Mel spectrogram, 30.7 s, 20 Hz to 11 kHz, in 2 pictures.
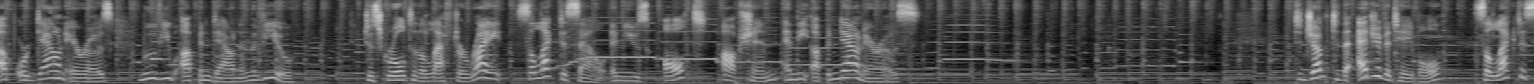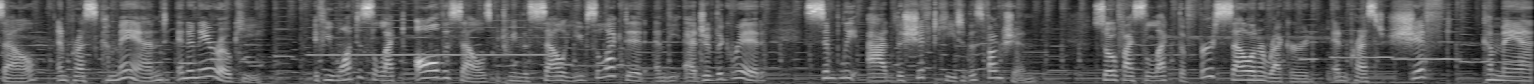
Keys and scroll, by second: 6.6 alt+Down, 28.6 shift+super+Right.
